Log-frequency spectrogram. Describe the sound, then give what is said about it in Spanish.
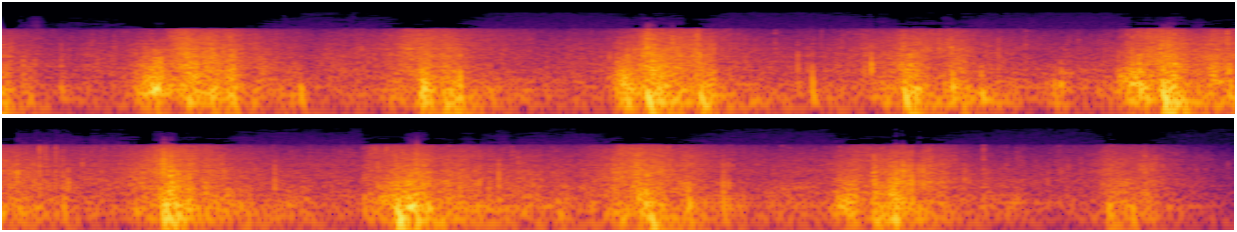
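Giant dinosaur footsteps: about ten deep, booming thuds fall in a slow, steady rhythm, each one rumbling loudly with no voices over them. “Creo que ahí se oyen sus pasos.”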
